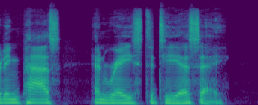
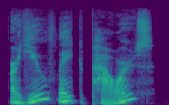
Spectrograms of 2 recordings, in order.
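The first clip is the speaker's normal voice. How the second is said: higher, questioning woman's voice; female attendant voice; 6 semitones higher, 4 dB quieter than usual. A narrator's reading. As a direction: lightly voice the young attendant. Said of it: "She squints".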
